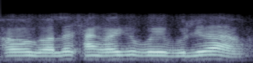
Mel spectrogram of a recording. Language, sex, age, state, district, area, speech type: Odia, male, 60+, Odisha, Dhenkanal, rural, conversation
